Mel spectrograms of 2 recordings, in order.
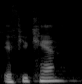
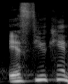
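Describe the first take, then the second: First: It is said in a gentle, playful tone. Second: It is said in a sharp, indignant tone. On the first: The speaker is teasing tenderly rather than disputing. The speaker calls it right. "Jesus maybe gives a little wink like" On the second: The speaker is challenging the doubt in the request. The speaker calls it wrong. "someone might read it as like, if you can. Did you say if?"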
